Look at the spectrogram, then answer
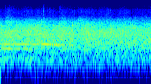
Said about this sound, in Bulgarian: О, камон, ако ръкопляскаш, ръкопляскай, като че наистина вярваш.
